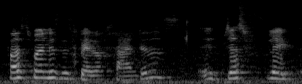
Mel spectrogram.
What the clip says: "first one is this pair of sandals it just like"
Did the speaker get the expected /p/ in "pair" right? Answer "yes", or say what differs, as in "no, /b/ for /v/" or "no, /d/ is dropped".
no, /b/ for /p/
